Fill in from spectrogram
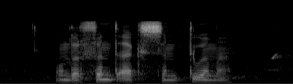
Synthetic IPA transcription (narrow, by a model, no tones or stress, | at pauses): ʔɔndərfəntɛ̰ksəmptuəmə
